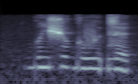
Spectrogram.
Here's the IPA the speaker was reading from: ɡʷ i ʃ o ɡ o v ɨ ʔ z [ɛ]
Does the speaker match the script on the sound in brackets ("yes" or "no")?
yes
